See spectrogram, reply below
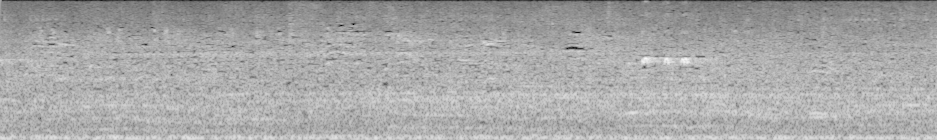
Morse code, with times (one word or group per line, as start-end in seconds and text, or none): none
